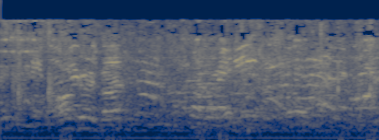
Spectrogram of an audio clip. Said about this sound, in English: And the crowd has really filled up here now. More people in the outfield on their tailgates and plenty of people behind me in the stands. Full house tonight here at West End Park and Industry.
